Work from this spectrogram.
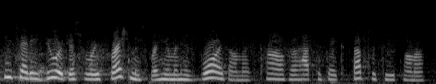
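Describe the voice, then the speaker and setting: Actress as an eager teen girl, high and bubbly, earnest; dull old radio sound. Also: fast, close to an everyday voice. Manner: earnest, excitable, wheedling. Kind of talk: 1940s radio acting.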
